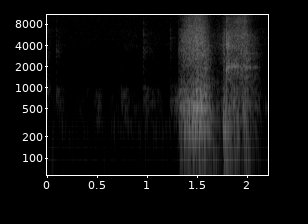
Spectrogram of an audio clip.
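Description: A Dell small-form-factor desktop case scraping briefly across a wooden desk as it is turned round, about a second and a half in, after a near-silent first second.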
